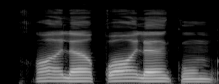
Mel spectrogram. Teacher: kha tebal, lam nipis, qaf tebal, lam nipis, tebal nipis. Kena hati-hati Tak nak khalaqala semua panjang, semua tebal.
